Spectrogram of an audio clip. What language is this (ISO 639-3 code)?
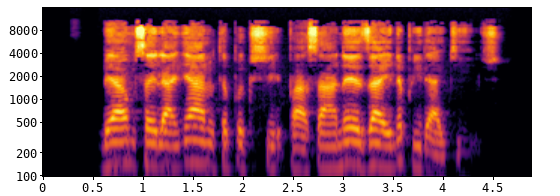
pus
